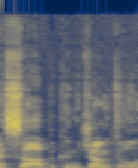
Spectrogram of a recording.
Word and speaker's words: subconjunctival: have and he said it's actually sub conjunctival subconjunctival like you pronounce the the the i in the word as if it's the word I the letter i you pronounce the letter I like it's the word i e y sub conjunctival sub conjunctival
